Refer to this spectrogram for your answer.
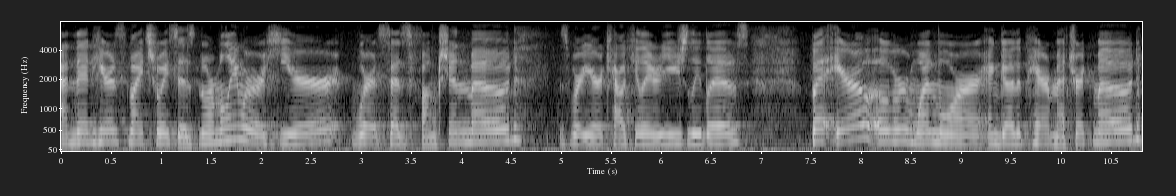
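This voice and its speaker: Over noticeable background noise and audible room echo, a woman speaks at a moderate pace with a fairly high pitch and fairly even intonation. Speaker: high school math teacher. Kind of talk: tutorial. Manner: casual.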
